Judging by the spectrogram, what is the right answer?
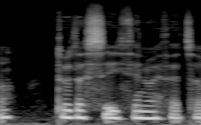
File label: "syth", Welsh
